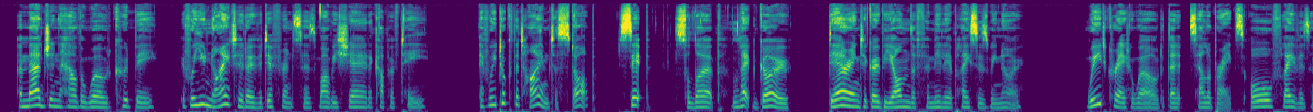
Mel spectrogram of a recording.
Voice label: mainstream ad

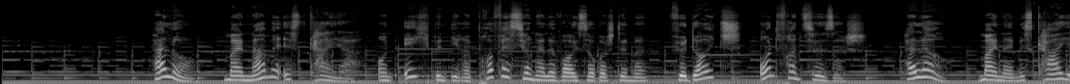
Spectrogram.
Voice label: presentation in german french english

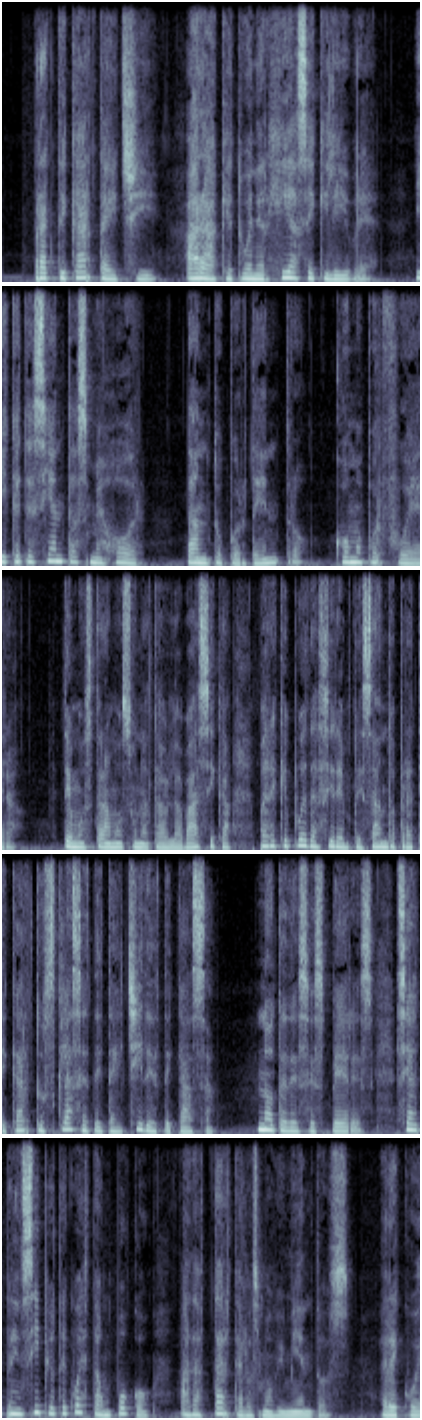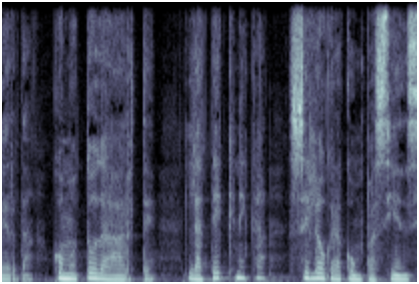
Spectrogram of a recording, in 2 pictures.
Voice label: SPA Tai Chi E-Learning

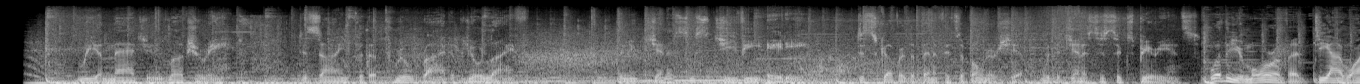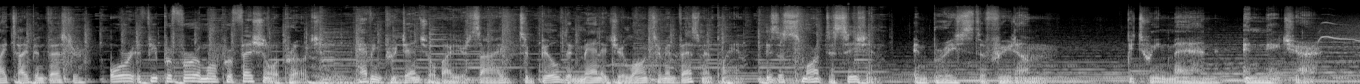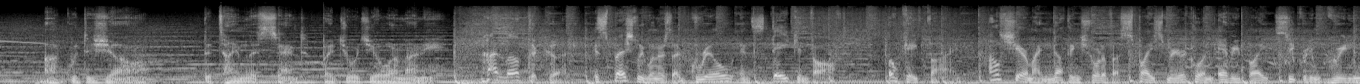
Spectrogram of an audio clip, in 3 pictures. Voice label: Commercials

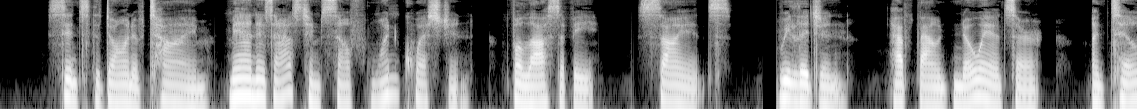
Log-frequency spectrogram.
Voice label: Trailer

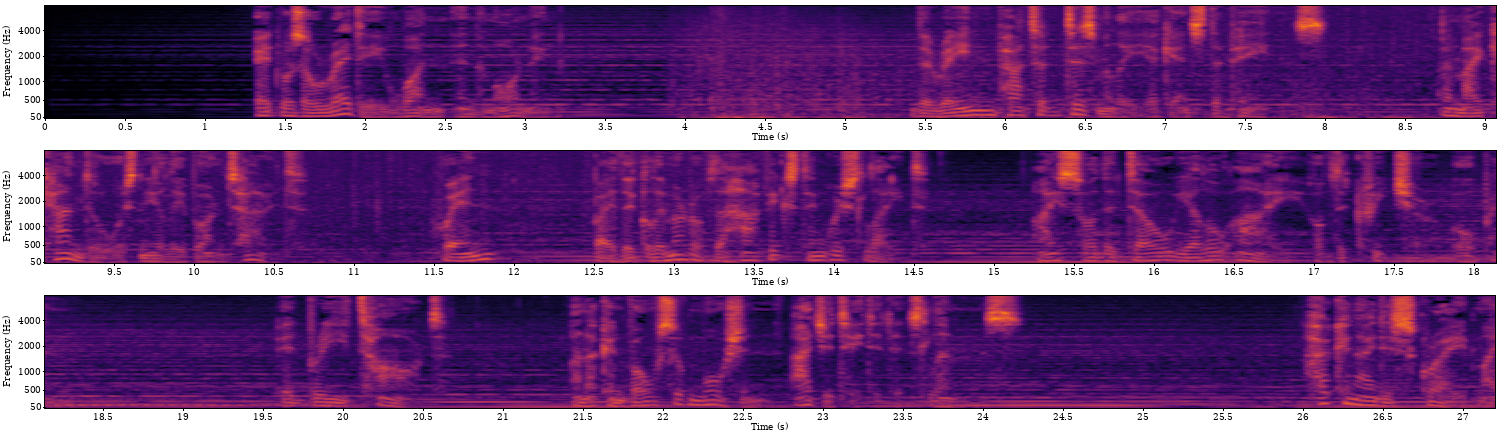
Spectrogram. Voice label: Audiobook

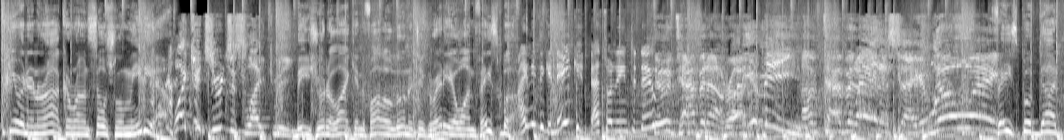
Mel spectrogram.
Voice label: Podcast

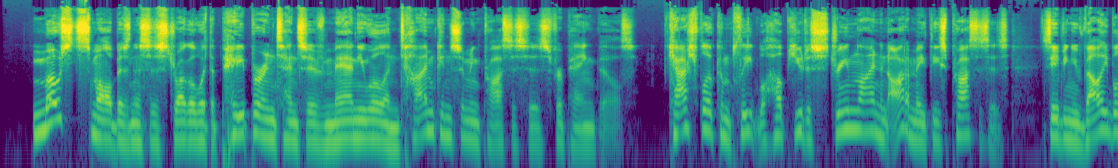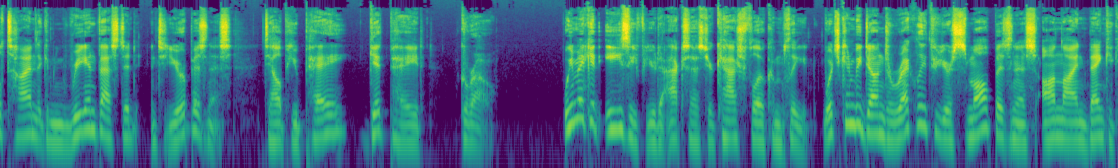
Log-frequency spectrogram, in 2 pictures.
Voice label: Explainer Video VO

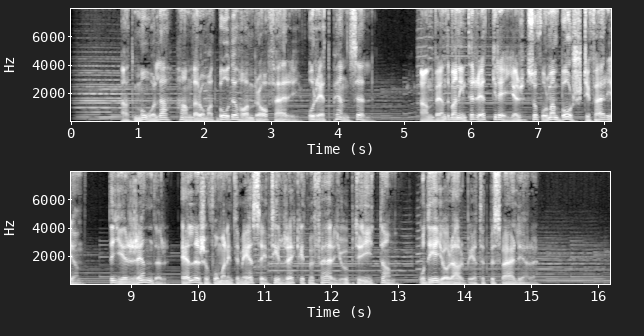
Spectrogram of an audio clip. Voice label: in Swedish Infomercial

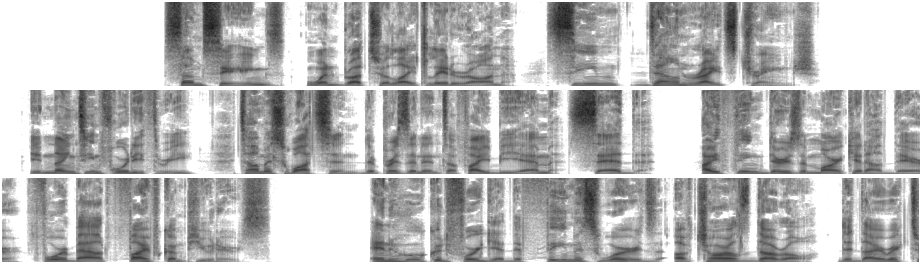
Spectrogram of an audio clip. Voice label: Voice acting

